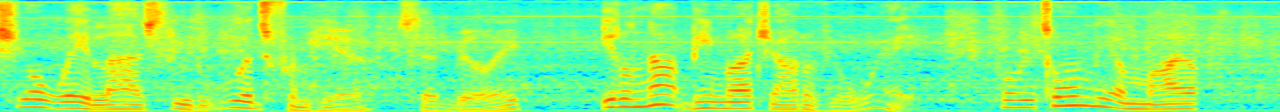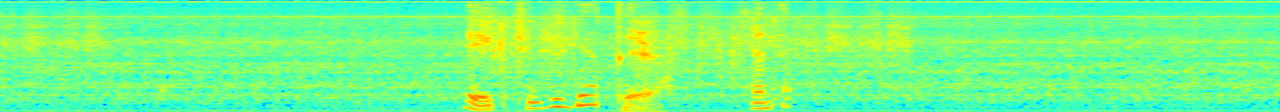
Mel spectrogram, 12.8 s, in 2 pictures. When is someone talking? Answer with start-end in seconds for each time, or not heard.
0.0-6.0, 8.7-10.3.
